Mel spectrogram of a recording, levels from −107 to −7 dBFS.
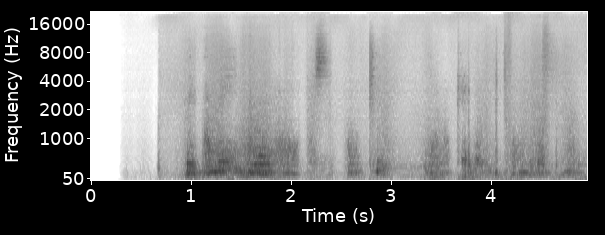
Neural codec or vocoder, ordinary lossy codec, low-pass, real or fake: codec, 44.1 kHz, 0.9 kbps, DAC; none; none; fake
